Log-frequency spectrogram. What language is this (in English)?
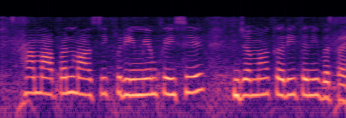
Bhojpuri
